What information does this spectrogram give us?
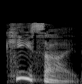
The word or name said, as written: quayside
